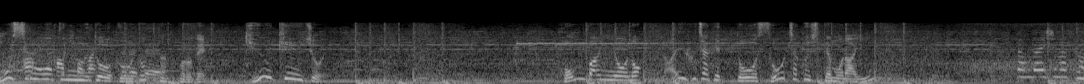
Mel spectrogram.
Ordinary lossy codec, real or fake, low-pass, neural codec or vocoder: none; real; 7.2 kHz; none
